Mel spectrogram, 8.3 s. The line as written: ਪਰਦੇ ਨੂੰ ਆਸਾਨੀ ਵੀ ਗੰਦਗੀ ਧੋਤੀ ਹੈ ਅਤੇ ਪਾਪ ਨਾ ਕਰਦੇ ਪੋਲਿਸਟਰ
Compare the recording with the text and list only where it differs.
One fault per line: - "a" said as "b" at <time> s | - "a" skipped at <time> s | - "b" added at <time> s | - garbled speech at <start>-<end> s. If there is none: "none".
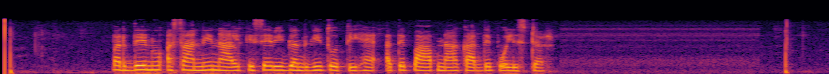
- "ਨਾਲ ਕਿਸੇ" added at 2.1 s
